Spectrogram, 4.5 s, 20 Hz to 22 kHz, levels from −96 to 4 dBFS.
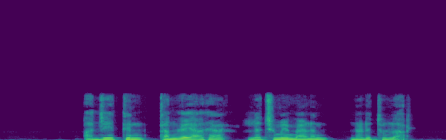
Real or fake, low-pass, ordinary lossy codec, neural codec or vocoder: fake; 7.2 kHz; none; codec, 16 kHz, 2 kbps, FreqCodec, larger model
